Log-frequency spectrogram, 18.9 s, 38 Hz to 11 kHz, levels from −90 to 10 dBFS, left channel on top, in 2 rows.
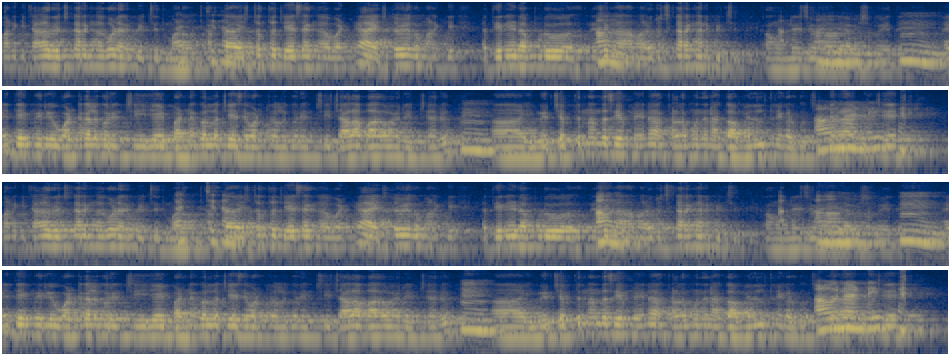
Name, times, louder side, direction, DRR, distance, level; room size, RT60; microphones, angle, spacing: voice 1, 0.0-8.9 9.4-14.0 14.3-18.5, equal, 15° left, 5 dB, 2.6 m, -22 dB
voice 2, 1.7-2.5 5.9-6.3 8.1-9.5 14.0-14.4 17.6-18.5, right 2 dB, 75° right, 7 dB, 2.2 m, -21 dB
28.5 x 22.0 x 8.5 m, 0.91 s
head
